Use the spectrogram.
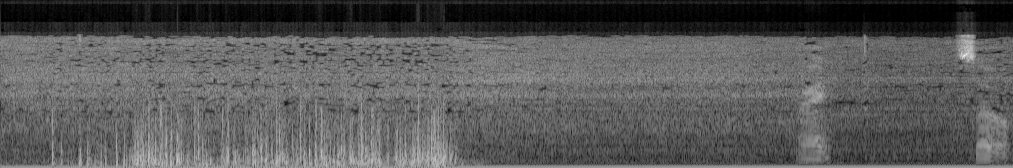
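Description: A blower-style graphics card fan spun up to full speed gives a loud, steady broadband whoosh for about four and a half seconds, then drops to a quieter hum with a few faint chirps near the end.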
